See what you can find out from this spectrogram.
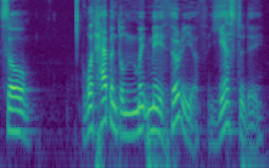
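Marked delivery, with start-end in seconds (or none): none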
